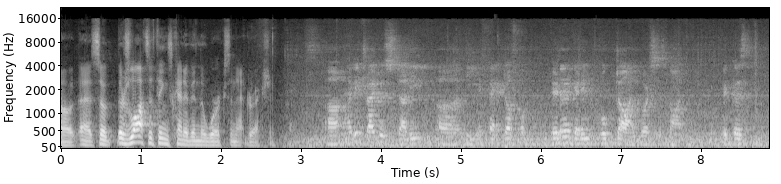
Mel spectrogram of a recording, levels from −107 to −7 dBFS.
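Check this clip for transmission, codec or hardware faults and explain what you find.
There's one fault here, a gap between stream segments at 5.41 s. Two segments were timestamped with roughly 12 ms of daylight between them, and the player simply filled that hole with silence. You hear a tiny, hard-edged dropout, a quick tick of nothing where the sound cuts off and snaps back. Nothing is actually lost; the audio just gets pushed later by that amount. It lines up with a 6-second segment length.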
